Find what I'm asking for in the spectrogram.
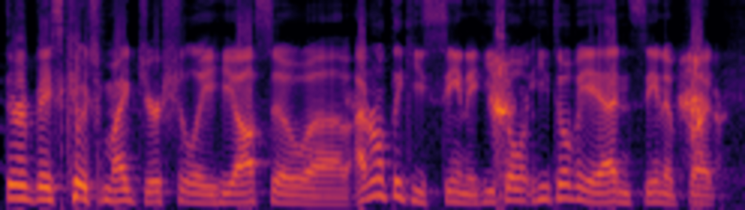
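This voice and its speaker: A man hosting a podcast, chatty and animated. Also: mid-range voice, a little fast, heavy background noise. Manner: animated, chatty, laughs easily. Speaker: podcast host. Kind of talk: casual podcast chat.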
